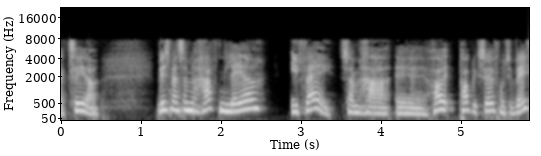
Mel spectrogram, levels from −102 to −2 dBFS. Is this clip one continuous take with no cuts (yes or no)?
no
